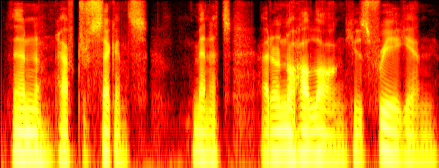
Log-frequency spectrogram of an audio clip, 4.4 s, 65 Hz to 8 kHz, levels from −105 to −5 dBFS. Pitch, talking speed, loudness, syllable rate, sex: 85 Hz, 135 wpm, -21 LUFS, 5.3 syllables/s, male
